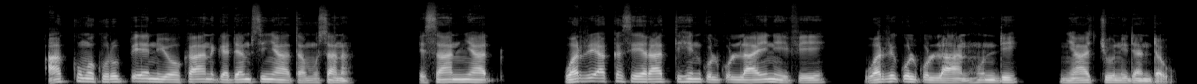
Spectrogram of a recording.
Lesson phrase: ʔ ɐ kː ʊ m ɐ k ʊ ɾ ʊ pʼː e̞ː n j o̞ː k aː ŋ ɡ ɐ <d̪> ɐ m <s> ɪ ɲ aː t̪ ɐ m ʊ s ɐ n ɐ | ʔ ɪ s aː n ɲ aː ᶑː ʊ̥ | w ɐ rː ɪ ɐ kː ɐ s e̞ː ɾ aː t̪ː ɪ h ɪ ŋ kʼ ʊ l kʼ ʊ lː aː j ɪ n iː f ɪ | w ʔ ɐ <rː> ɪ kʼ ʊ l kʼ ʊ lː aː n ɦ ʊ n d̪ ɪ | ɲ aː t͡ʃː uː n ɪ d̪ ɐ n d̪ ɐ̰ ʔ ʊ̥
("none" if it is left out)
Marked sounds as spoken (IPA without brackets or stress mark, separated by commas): d̪, s, rː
